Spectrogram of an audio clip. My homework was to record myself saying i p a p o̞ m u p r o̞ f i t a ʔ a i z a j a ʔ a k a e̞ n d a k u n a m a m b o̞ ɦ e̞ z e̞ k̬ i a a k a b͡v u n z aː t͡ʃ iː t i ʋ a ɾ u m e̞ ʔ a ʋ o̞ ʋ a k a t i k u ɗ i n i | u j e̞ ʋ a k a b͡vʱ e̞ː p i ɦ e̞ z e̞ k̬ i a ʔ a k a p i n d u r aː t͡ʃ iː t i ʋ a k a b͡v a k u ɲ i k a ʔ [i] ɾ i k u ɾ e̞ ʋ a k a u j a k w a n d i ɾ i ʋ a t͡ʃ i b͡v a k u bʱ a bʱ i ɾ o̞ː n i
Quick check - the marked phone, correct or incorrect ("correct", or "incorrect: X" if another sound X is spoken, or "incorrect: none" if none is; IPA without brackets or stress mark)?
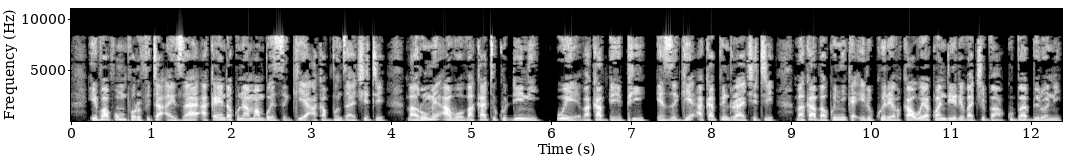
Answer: correct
